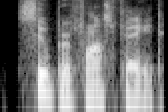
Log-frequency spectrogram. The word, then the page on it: Superphosphate: American English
